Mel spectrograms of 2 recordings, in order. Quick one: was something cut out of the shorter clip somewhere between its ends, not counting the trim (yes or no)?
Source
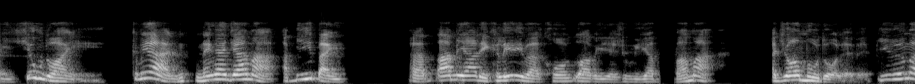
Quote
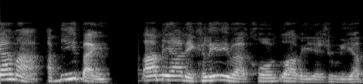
yes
